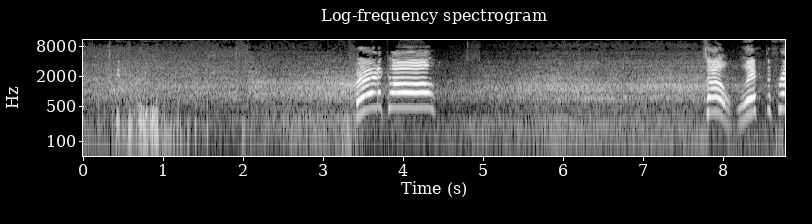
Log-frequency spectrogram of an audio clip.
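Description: A riding instructor's single long call, one drawn-out word held for about a second midway through, over a steady outdoor background hiss.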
